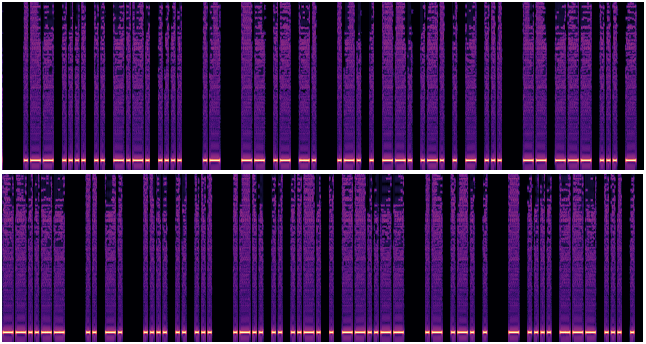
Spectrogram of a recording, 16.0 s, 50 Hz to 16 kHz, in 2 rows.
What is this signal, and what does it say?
Morse code, heard as a keyed tone, about 30 wpm, 1000 Hz. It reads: WHICH A MAN REGRETS MOST, IN HIS LIFE, ARE THOSE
